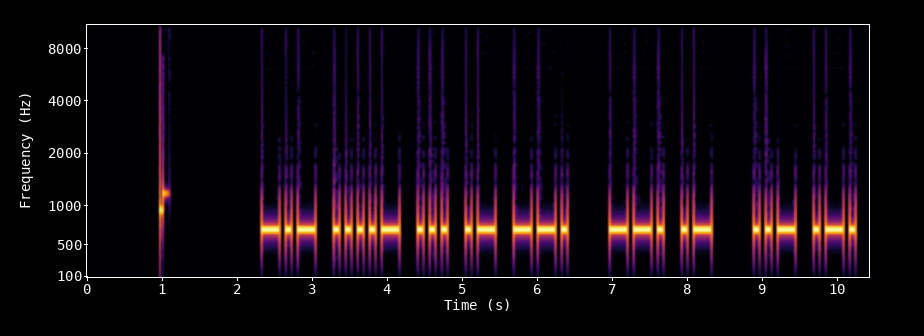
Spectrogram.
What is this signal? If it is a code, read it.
Morse code, heard as a keyed tone, about 15 wpm, 700 Hz. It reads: K4SAG GA UR
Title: SOTA QSO Practice 15wpm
